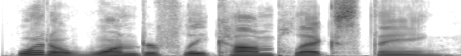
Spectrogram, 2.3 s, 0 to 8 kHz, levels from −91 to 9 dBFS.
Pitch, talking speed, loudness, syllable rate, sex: 170 Hz, 130 wpm, -18 LUFS, 4.2 syllables/s, female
